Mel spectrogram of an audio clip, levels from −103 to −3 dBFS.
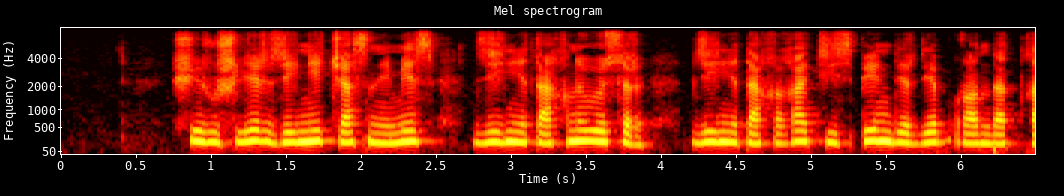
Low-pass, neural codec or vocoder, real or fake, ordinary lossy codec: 7.2 kHz; none; real; none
